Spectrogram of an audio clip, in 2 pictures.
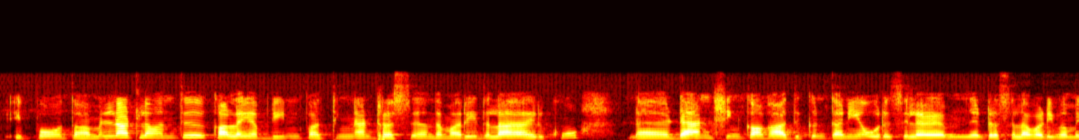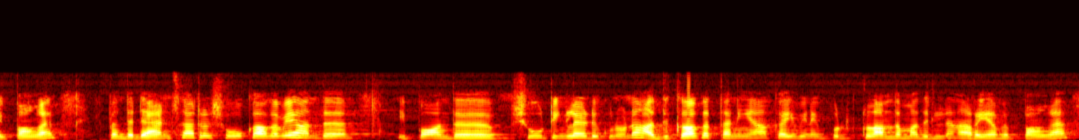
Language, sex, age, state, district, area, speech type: Tamil, female, 18-30, Tamil Nadu, Erode, urban, spontaneous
